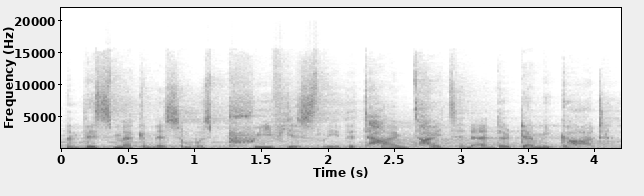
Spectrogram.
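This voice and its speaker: A man playing a grave, thoughtful guide in a fantasy game, explaining in a measured, solemn way. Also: lowish voice, lively intonation, pushed and bright. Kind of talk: dramatic game exposition. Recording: long reverb over music.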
